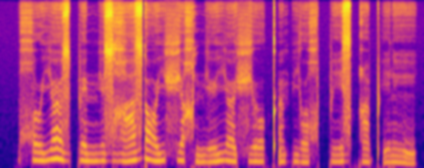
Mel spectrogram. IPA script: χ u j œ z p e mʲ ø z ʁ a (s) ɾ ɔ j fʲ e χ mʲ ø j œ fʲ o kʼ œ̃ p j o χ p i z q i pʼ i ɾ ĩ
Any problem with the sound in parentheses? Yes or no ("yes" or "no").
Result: yes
